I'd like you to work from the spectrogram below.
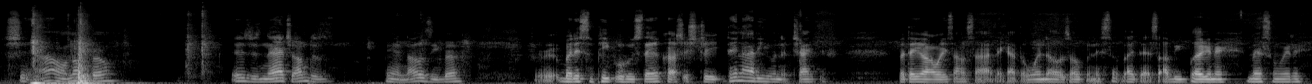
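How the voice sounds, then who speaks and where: A young man in his twenties chats on in a relaxed vlog monologue. His voice sits at an ordinary middle pitch. He drifts between laid-back slang and sudden excited jumps upward. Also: fairly quick, gravelly, slight background noise. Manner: loose slangy talk with sudden excited high bursts. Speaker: vlogger. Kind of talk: casual rambling monologue.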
